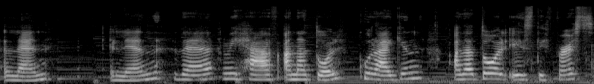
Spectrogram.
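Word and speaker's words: Anatole: they call her alen elen there we have anat kuragin anat is the first name and uh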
